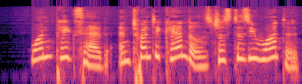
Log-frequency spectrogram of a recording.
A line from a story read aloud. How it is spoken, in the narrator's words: she said brightly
